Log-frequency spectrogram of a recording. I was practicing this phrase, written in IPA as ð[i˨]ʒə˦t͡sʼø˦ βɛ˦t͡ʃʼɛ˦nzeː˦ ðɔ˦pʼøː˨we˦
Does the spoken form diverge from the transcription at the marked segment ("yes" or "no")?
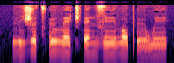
no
